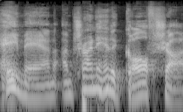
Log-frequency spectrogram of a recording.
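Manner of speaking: mock-upset, acted-out upset voice. Retell a video of a golfer complaining while trying to hit a shot, imitating an upset golfer. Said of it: "you just can't sound that upset".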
